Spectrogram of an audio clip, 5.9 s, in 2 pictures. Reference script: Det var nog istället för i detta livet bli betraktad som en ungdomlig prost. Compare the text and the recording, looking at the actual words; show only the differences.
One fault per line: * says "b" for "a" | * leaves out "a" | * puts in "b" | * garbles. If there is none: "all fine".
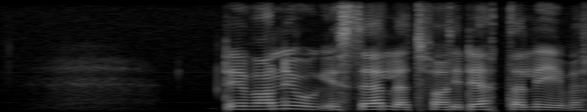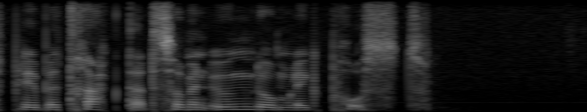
all fine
